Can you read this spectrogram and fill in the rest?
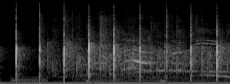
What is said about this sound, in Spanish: Le damos la bienvenida y un fuerte aplauso para Martín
